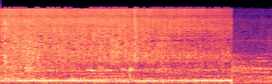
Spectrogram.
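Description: Fish sizzles steadily in hot oil in a home kitchen, a dense, close frying hiss with a low steady hum beneath, running unbroken for about three seconds before cutting off abruptly.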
